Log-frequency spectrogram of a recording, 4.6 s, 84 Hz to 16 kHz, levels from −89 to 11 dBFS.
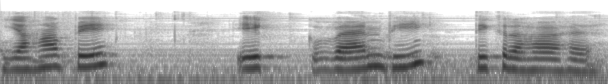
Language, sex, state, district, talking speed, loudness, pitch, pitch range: Hindi, female, Uttar Pradesh, Lucknow, 105 wpm, -16 LUFS, 215 Hz, 195-240 Hz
